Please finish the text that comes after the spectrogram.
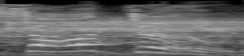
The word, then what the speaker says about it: Sardo: my sweet little plum it's sardo no mister accent on the dough point to the map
